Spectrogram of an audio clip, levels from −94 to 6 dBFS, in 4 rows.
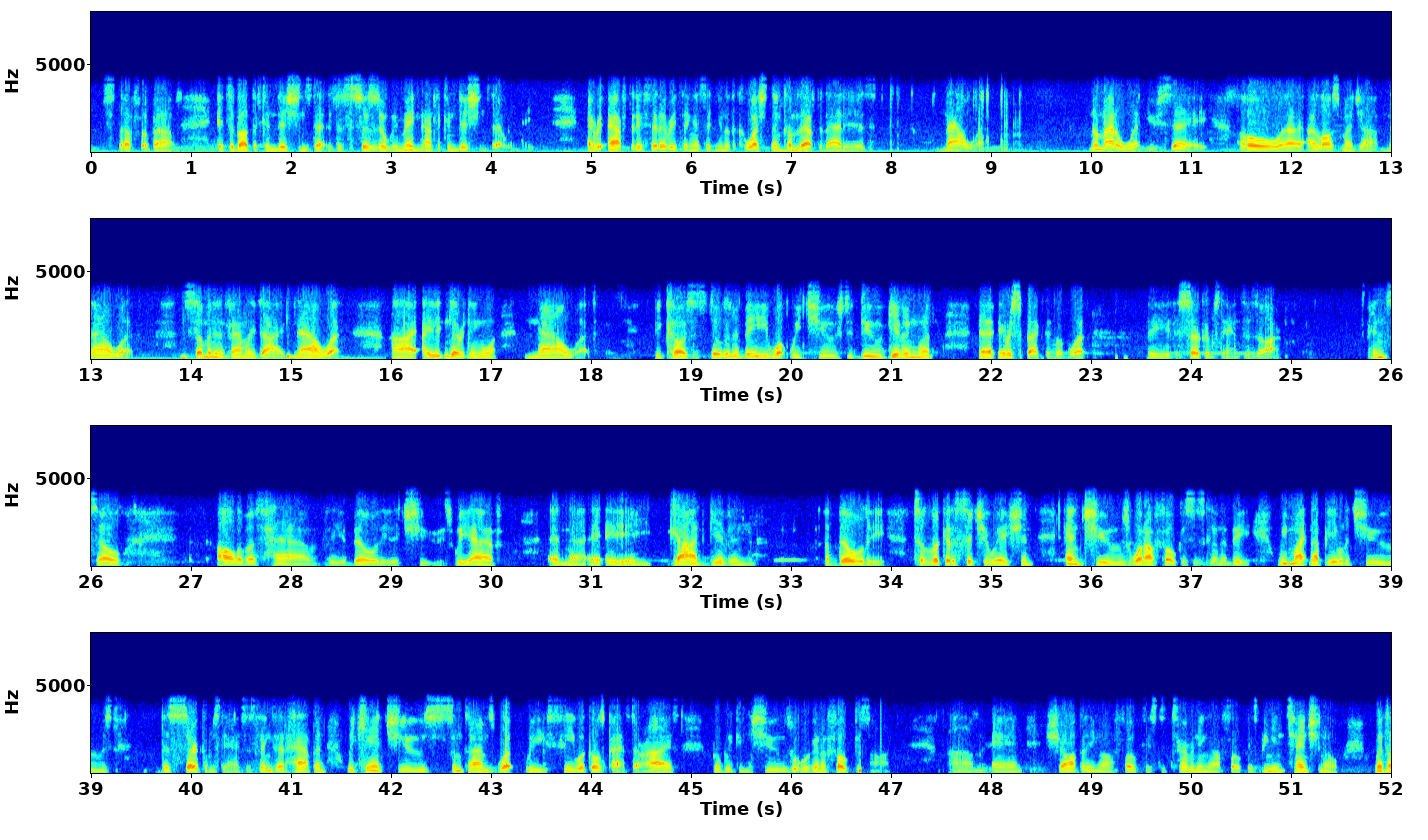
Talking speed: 185 wpm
